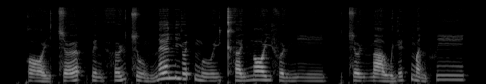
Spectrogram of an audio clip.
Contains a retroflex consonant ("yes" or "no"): no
